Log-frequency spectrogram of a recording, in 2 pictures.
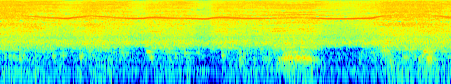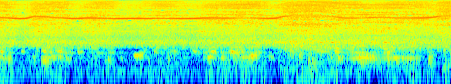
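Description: Belt grinder running, its abrasive belt grinding the bevels of a battered axe head: a steady, loud high hiss with a whine that wavers up and down in pitch now and then.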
